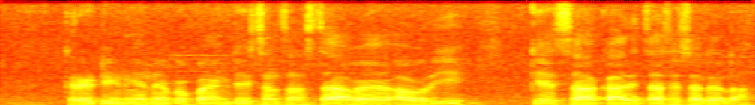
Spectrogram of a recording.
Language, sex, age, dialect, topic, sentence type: Bhojpuri, male, 18-24, Southern / Standard, banking, statement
